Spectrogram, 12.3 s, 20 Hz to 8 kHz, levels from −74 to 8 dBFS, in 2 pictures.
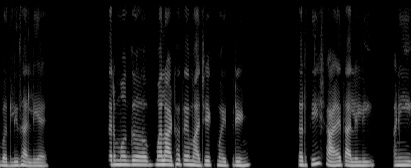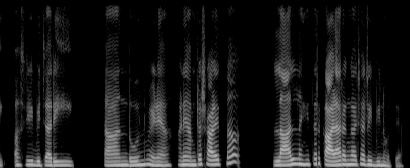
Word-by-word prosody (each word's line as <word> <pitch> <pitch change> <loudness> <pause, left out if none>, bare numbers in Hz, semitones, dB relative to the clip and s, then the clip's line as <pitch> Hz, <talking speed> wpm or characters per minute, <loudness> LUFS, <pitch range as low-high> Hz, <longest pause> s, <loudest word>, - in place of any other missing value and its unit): बदली 165 -1 -2
झाली 150 -4 -1
आहे. 145 0 -4 0.9
तर 200 - +1
मग 200 -1 +2 0.3
मला 205 0 +5
आठवतंय 205 +1 +1
माझी 185 -1 +1
एक 185 - -3
मैत्रीण. 170 0 -1 0.8
तर 190 - 0
ती 240 +4 -1
शाळेत 180 -5 0
आलेली 165 0 0 0.3
आणि 180 -1 0 0.2
अशी 185 +2 -3
बिचारी 175 -1 -1 0.5
छान 175 +1 +2
2 180 +3 +2
वेण्या 175 -5 +1 0.2
आणि 195 +1 +1
आमच्या 195 +3 +1
शाळेत 210 -1 +3
ना 310 +5 -1 0.6
लाल 185 +5 +4
नाही 215 -2 +2
तर 235 +1 -3
काळ्या 185 -1 +6
रंगाच्या 210 +1 +1
रिबिन 170 -3 0
होत्या. 145 -4 -7
180 Hz, 150 wpm, -21 LUFS, 170-205 Hz, 0.9 s, काळ्या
